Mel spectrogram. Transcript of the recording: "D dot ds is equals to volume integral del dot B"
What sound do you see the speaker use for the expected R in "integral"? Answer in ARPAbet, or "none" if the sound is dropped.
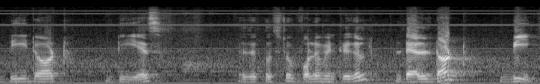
none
